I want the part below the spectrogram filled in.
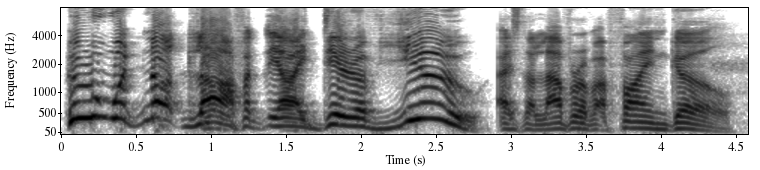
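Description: A woman's voice: extremely low pitch, very animated, normal speed, fairly bright tone, voice pushed down, full character voice. A woman reader voicing a stern, scornful young man who threatens and commands, in an audiobook. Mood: angry. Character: stern young man, cold and harsh brother.

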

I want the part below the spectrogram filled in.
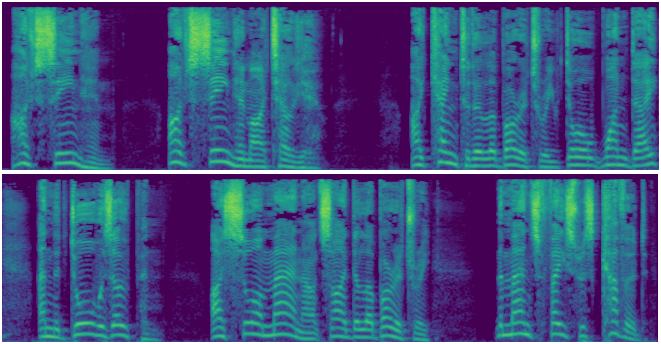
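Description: A man's voice: fairly high pitch, sing-song, measured pace, no echo, clean studio sound, pitched above the performer's own voice. A man voicing an anxious, loyal servant who insists on what he saw. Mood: agitated. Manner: insistent, agitated.

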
